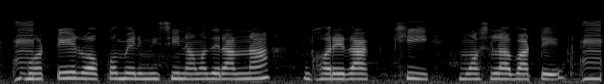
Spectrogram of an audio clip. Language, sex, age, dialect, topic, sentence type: Bengali, female, 18-24, Western, agriculture, statement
